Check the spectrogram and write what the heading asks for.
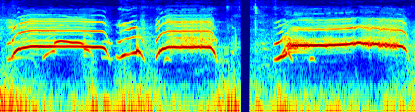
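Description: Young women screaming while flung on a Slingshot reverse-bungee ride: three long, high-pitched screams with short breaks between them, over a low rush of wind.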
